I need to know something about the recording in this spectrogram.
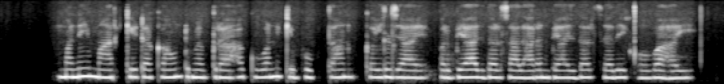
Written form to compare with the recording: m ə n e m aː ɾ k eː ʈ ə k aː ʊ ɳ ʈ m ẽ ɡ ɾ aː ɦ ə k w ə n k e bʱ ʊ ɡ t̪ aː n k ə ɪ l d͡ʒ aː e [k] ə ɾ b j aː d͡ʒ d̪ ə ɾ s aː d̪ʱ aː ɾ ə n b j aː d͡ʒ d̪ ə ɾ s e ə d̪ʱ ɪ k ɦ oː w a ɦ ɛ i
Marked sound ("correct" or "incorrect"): incorrect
